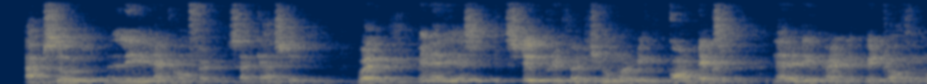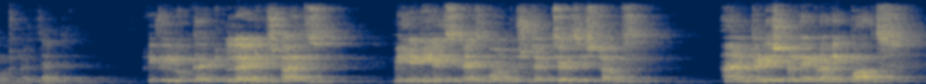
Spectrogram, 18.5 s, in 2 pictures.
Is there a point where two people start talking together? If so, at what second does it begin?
none

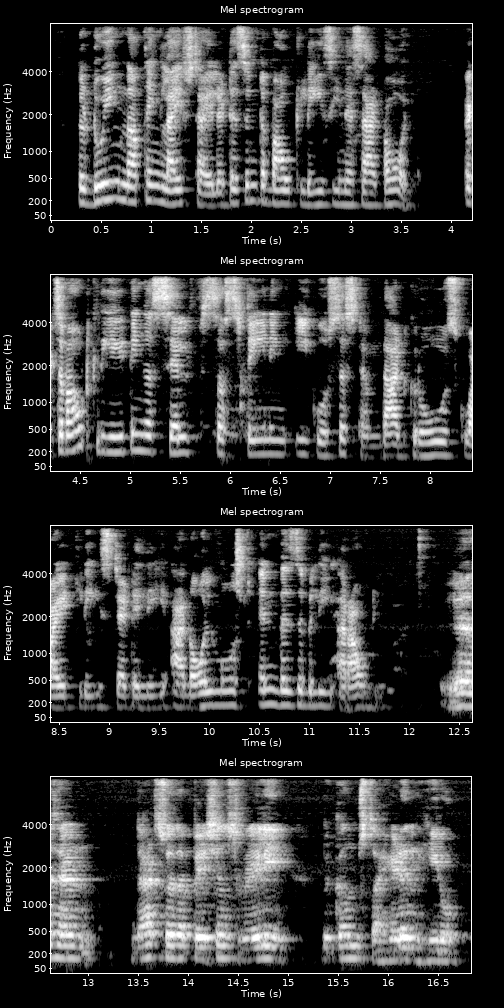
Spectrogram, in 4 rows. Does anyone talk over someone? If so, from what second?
none

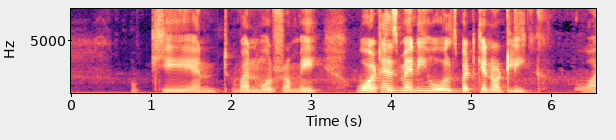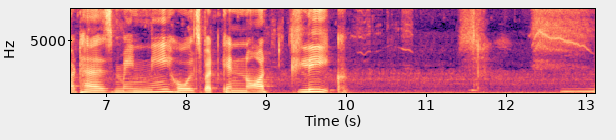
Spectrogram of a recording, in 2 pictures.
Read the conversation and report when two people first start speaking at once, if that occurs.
none

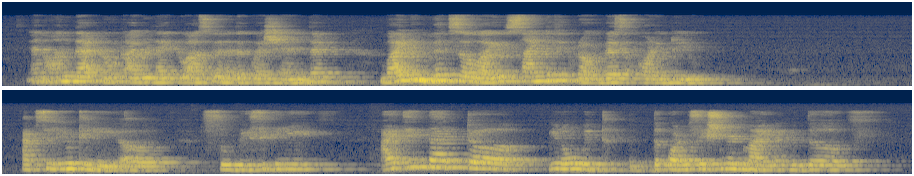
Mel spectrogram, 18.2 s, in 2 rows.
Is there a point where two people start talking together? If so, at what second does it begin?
none

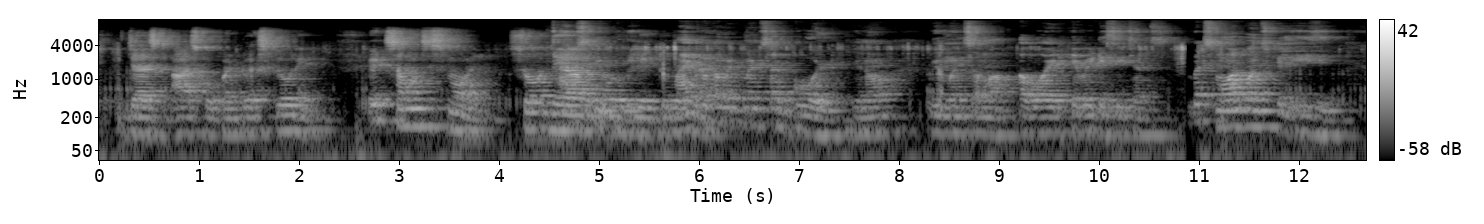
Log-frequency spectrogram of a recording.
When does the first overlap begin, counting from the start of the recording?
4.5 s

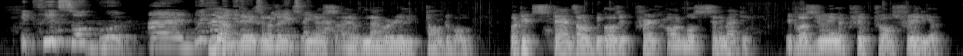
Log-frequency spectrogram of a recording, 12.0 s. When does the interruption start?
2.6 s

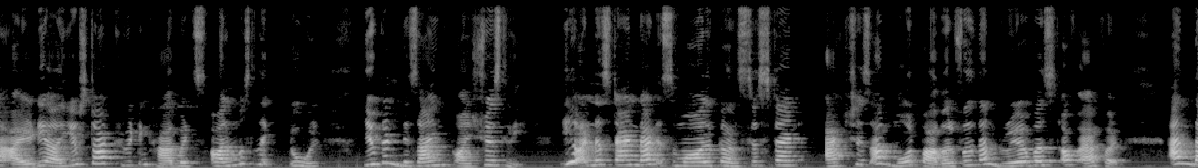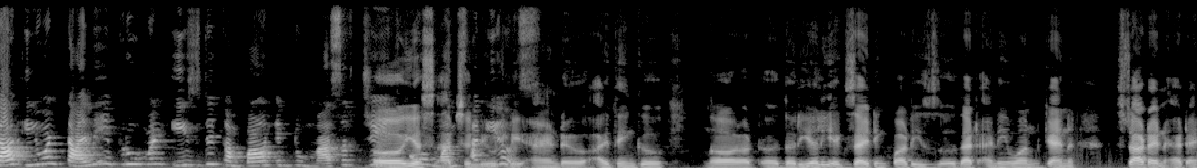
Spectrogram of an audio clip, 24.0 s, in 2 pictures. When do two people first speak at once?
15.7 s

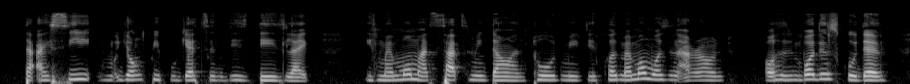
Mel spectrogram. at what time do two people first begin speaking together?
none

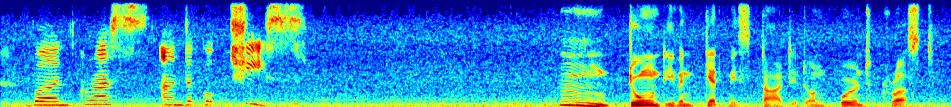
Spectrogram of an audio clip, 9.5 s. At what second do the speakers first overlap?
none

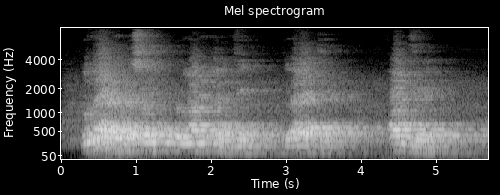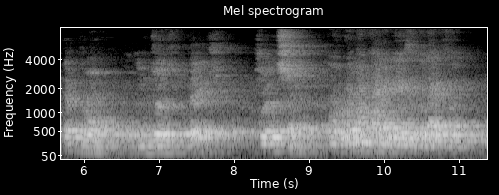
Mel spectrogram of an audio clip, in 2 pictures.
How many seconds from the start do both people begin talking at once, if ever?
none

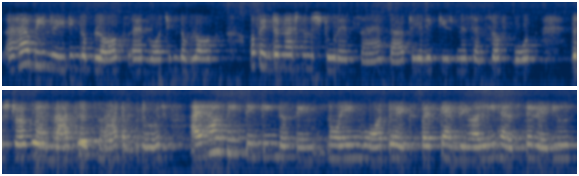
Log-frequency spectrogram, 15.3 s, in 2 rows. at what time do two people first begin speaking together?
8.1 s

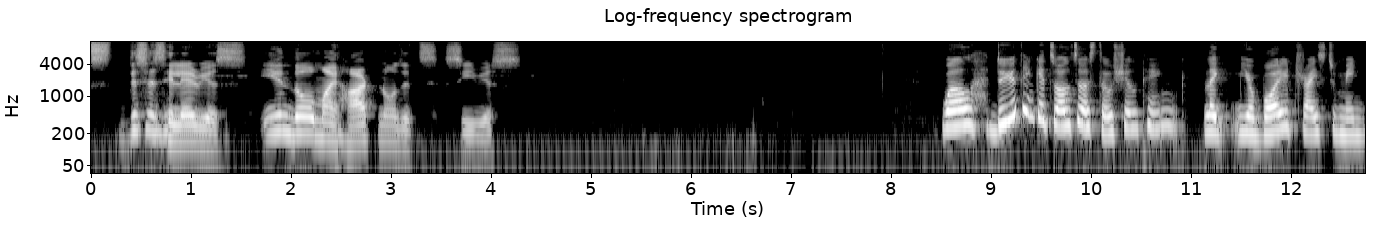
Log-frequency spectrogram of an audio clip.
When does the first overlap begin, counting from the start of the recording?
none

